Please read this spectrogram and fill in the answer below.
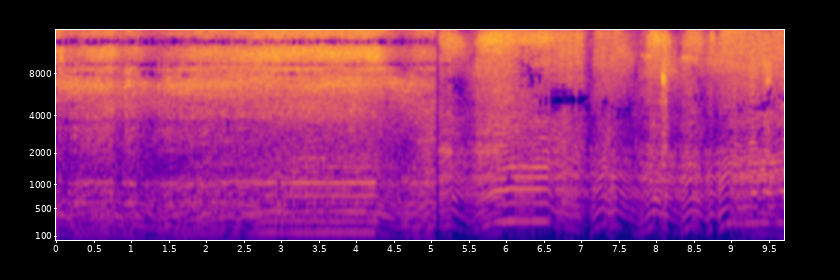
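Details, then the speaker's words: Stihl FS 40-C string trimmer with opened-up muffler at full throttle: crisp, raspy two-stroke holding steady and revving freely without bogging; sounds healthy. "doesn't bog down at all as soon as you open up a muffler on on a weed eater which people don't even really think about doing"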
